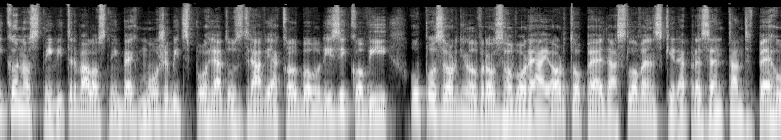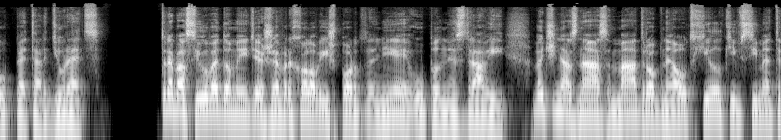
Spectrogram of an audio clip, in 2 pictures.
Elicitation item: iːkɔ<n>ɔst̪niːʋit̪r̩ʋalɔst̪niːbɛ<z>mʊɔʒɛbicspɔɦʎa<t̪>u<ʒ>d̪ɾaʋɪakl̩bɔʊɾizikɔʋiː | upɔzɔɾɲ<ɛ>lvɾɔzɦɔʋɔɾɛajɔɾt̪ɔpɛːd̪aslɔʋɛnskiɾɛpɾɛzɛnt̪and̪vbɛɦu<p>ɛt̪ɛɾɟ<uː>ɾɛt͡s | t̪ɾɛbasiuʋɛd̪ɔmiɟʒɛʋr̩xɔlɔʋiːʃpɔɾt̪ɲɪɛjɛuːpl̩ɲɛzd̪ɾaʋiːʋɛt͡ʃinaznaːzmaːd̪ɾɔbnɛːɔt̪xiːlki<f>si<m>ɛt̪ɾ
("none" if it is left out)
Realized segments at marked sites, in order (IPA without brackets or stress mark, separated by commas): n, ɣ, d̪, z, i, p, u, f, m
